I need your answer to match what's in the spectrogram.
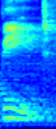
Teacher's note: that e is a high front unrounded vowels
